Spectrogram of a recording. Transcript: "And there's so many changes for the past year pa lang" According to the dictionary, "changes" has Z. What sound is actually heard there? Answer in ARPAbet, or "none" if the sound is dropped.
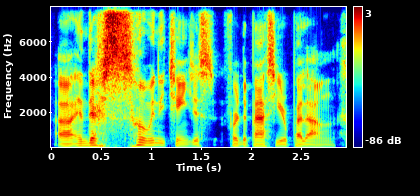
S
